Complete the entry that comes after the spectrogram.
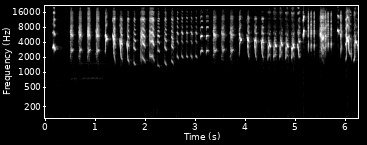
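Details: Lively long-tailed shrike song with mimicked notes, played to push shrikes into singing: a fast, steady train of crisp high chips, ending in rougher, buzzier bursts.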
